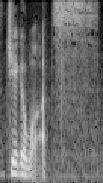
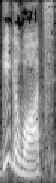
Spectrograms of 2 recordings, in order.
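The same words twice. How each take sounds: First: It starts with a soft J sound. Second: It starts with a hard G sound. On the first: The speaker calls it right. "actually correct as gigawatts" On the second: The speaker calls it wrong. "what we normally would say gigawatts"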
